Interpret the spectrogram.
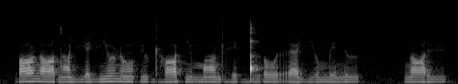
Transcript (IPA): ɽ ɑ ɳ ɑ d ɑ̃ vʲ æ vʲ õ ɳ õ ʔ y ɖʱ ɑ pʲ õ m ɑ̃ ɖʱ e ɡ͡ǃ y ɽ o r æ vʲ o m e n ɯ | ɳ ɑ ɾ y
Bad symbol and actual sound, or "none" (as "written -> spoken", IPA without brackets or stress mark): none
